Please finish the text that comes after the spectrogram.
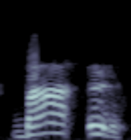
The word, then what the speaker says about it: Barton: And I am pronouncing it properly. Barton. B-A-R-T-O-N.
